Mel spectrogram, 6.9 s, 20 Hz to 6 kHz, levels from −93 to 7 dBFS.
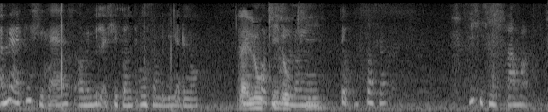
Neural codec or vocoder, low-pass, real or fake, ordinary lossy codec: none; 5.4 kHz; real; AAC, 24 kbps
